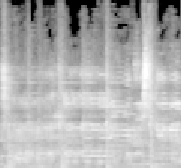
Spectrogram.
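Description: Male voice singing long held notes over a strummed guitar in a steady rhythm, played live.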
